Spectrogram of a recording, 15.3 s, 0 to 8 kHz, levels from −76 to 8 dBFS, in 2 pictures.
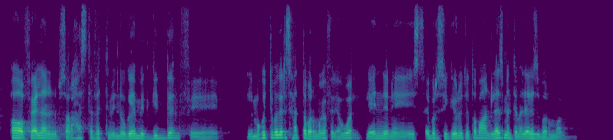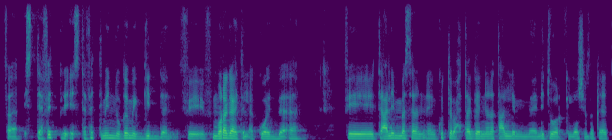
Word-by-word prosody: آه 140 -2 +8
فعلًا. 135 +1 +4
أنا 125 -2 -1
بصراحة 125 +3 -4
استفدت 125 0 -6
منّه 125 -2 -2
جامد 125 -2 +1
جدًا 135 0 -2
في 105 -5 -10 0.4
لمّا 115 0 -4
كنت 160 +1 0
بادرس 165 0 +4
حتّى 145 - 0
برمجة 125 +3 +2
في - - -10
الأول، 140 +1 -2
لإن 125 +3 -1
أنا 115 0 -3
الcyber 130 +3 -4
security 125 +1 -1
طبعًا 135 +2 -1
لازمًا 140 +3 +3
تبقى 115 -2 -3
دارس 125 -1 +3
برمجة. 100 -3 -5 0.7
فاستفدت 165 +10 -2
ب - - +2
استفدت 150 -3 -4
منّه 140 -3 +1
جامد 135 -5 +2
جدًا 120 -3 -3
في 120 -1 -2
في 125 +3 -5
مراجعة 130 -1 +7
الأكواد 115 0 0
بقى، 110 -1 -3 0.5
في 120 -1 +4
تعليم 135 +4 +3
مثلًا 130 -1 +2
أنا 115 -1 -4
كنت - - -4
باحتاج 125 0 +1
إن 120 0 +3
أنا 120 - +1
اتعلّم 120 -2 -1 0.2
network 120 - -5 0.2
اللي 115 - -5
هو - - +3
شبكات. 115 0 -5
125 Hz, 190 wpm, -25 LUFS, 115-135 Hz, 0.7 s, آه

